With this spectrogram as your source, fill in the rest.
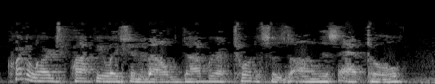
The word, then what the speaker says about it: Aldabra: Is it Aldabra? Is that the correct pronunciation?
